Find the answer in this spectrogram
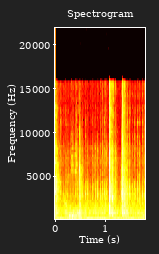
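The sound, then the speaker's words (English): A kitchen timer being set for about 10 minutes while a pie bakes in a 425-degree oven: a couple of sharp mechanical clicks and faint ratcheting over a low steady hum, with no one talking. “Timer on.”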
